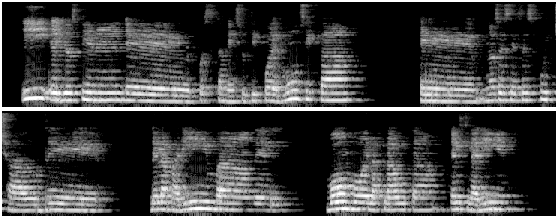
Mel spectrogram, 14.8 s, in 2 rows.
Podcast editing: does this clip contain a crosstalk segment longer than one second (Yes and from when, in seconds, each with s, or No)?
No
